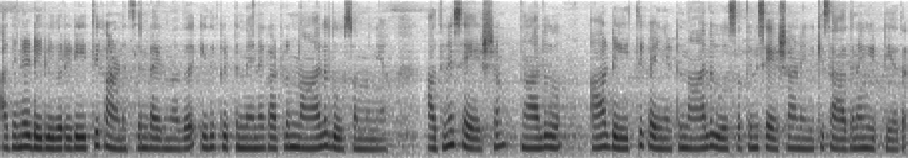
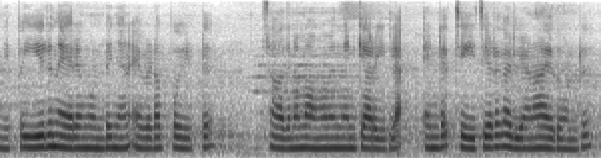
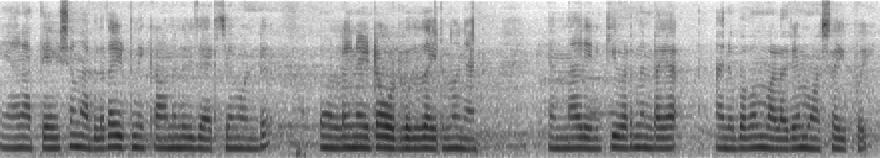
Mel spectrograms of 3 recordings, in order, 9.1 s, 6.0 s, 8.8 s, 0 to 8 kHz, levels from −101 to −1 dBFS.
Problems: none marked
